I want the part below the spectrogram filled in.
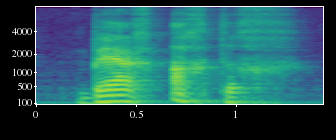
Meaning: mountainous
- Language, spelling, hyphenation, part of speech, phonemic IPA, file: Dutch, bergachtig, berg‧ach‧tig, adjective, /ˈbɛrxˌɑx.təx/, Nl-bergachtig.ogg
